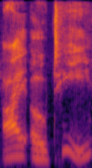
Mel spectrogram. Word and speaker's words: IoT: The article is titled "Intelligent Classrooms: How AI and IoT (pronounced IOT) can reshape learning spaces."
